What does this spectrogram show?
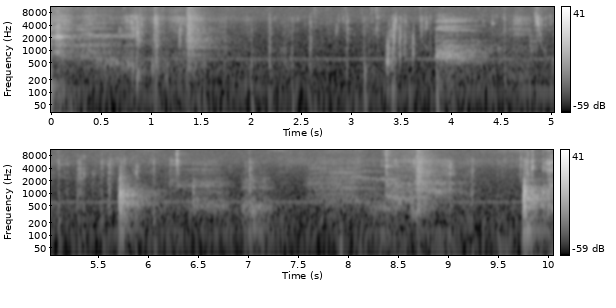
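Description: A person chewing a spoonful of food close to the microphone, with irregular wet mouth clicks and smacks. A faint steady tone hums underneath for the first two-thirds.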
